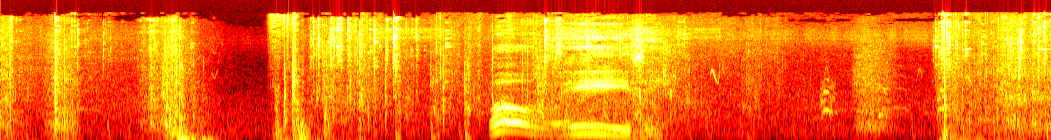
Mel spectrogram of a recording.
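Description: Horse hooves thud on dry ground.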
